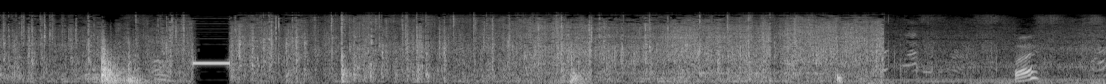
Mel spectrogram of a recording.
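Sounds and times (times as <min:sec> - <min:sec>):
hailstones hammering a vehicle: 0:00.0 - 0:09.3
heavy rain: 0:00.0 - 0:10.0.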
